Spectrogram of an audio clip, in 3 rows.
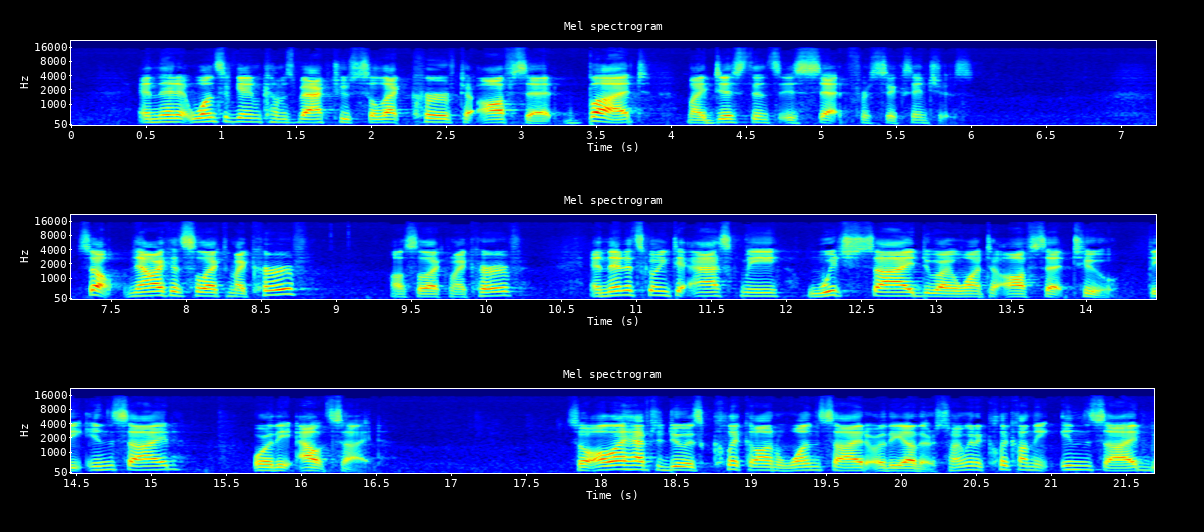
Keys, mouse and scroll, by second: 9.2 click.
